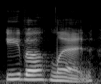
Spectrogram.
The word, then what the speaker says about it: Evelyn: Apparently, it's supposed to be Eva Lynn.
